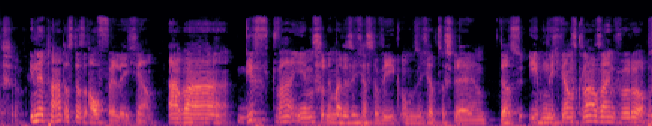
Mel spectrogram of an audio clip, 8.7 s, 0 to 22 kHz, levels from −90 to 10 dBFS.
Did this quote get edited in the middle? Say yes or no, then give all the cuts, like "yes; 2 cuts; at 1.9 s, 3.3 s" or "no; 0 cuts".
no; 0 cuts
